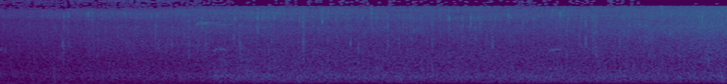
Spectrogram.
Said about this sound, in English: It's a kind of a rainy, misty Sunday morning.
